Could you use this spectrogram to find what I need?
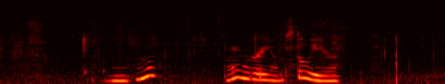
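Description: A cat meows loudly several times, close by.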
